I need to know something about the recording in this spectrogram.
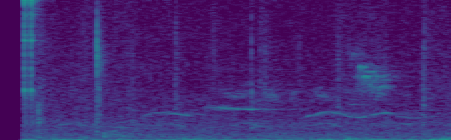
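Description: Faint bird song: thin, wavering whistles over a low outdoor rumble, with a sharp click at the very start.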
